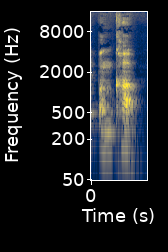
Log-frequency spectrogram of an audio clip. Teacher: پنکھا دراصل جب ہم لکھیں گے تو پنکھا ہوگا، لیکن جب ہم اسے پڑھیں گے یعنی بولیں گے تو پنکھا بولیں گے، یعنی نون کو یہاں پہ چھپا دیتے ہیں، نون کو پڑھتے نہیں ہیں، لکھتے ہیں نون کو لیکن نون کو پڑھتے نہیں ہیں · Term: نون کو چھپا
